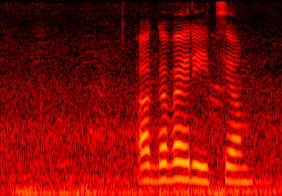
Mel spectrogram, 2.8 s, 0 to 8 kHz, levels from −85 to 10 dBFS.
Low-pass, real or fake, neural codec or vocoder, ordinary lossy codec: none; real; none; none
